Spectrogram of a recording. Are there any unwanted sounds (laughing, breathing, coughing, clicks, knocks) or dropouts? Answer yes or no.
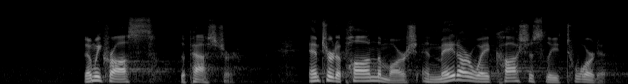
no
